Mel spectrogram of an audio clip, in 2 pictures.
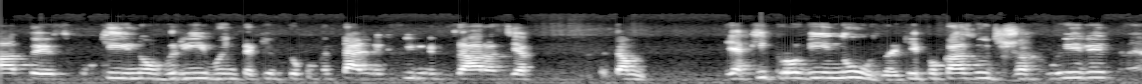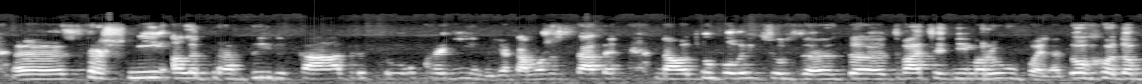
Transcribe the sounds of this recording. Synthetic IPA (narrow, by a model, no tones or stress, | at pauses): ɑt̪ɪspɔkʲijnɔʋɾʲiʋenʲt̪ɐkɪxd̪ɔkʊment̪ɑlʲnɪxfʲilʲmʲiwzɑɾɐsjɐk̚ | t̪ɑm | jɐkipɾɔʋʲijnuznɐjɐkʲipɔkɑzʊjʊtʲʒɐxlˠɪʋʲi | st̪ɾɐʃnʲiʔɐlˠɛpɾɐd̪ɪʋʲikːd̪ɾɪslˠːkɾɐjinʊjɐkamɔʒɛst̪ɑt̪ɪnɐɔd̪nubɔlˠɪt͡sʲʊzd̪ʋɑt͡sʲːɐdʲnʲimɐɾɪupɔlʲɐd̪ɔxɔd̪ɔb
